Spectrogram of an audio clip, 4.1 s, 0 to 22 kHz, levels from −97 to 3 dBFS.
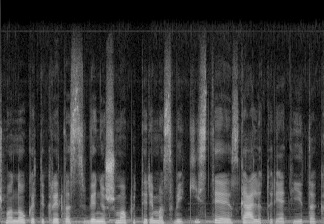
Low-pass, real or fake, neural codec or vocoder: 19.8 kHz; real; none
